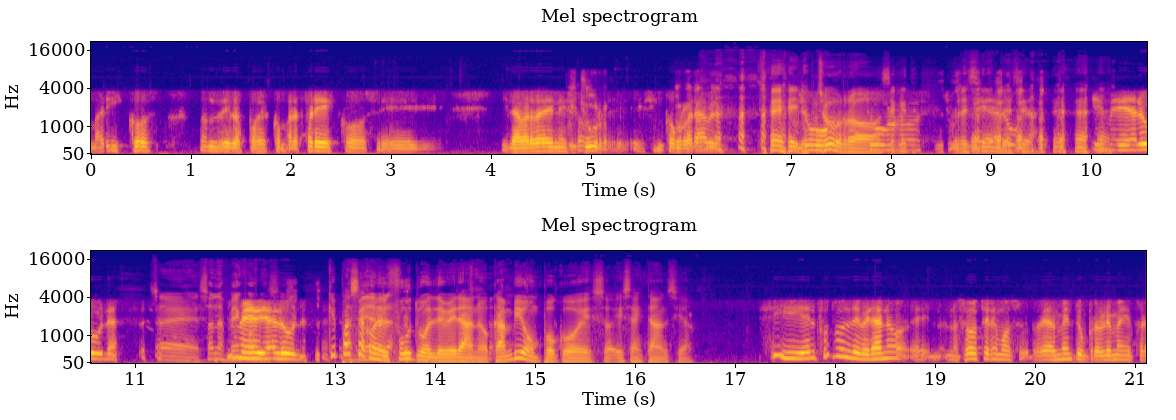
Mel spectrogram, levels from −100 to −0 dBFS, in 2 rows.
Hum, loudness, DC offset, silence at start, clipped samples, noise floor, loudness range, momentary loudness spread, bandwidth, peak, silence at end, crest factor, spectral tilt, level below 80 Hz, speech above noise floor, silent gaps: none; -18 LUFS; under 0.1%; 0 s; under 0.1%; -58 dBFS; 5 LU; 16 LU; 11.5 kHz; 0 dBFS; 0 s; 18 dB; -6.5 dB/octave; -46 dBFS; 40 dB; none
